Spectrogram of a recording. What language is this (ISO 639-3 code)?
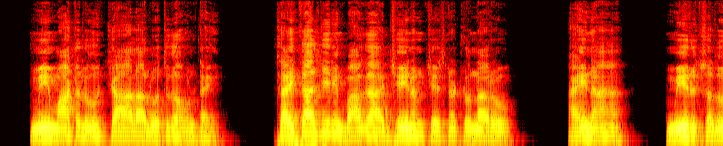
tel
